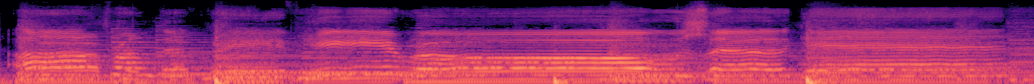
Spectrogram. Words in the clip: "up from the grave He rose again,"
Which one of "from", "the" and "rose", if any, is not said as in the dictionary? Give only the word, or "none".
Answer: none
